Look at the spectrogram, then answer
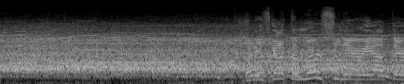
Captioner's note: crowd cheering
